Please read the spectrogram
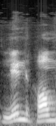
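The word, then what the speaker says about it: Lindholm: Okay, लिंडहोम बोलेंगे इसको, ठीक है, होल्म नहीं है ये, लिंडहोम। ठीक है, इसका ई करेक्ट प्रोनाउंसिएशन।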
